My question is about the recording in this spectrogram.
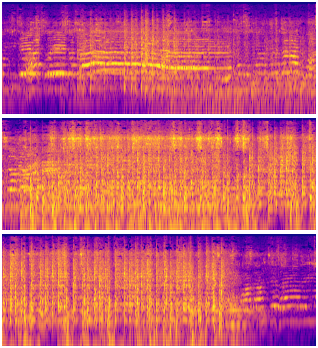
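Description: Folk band of barrel drums and brass horns playing for a dance. A lone melodic line with gliding pitch carries the first six seconds, then the full band comes in loud with rapid drumming over a held low note, stopping just before the end.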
